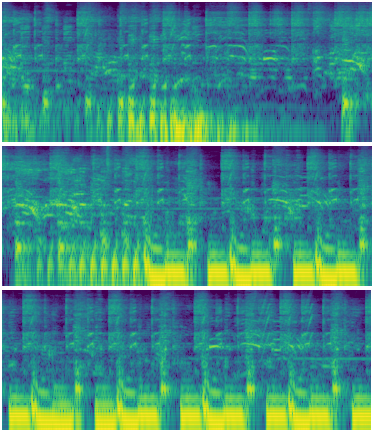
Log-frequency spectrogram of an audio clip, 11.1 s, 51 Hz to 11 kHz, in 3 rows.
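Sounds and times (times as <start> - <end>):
dance music with heavy bass beat: 0.0 - 11.0.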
